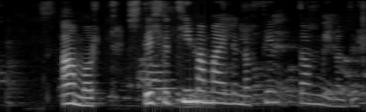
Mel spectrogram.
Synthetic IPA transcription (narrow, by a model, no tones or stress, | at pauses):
aːmɔɾ̥st̪ɪl̥t̪ʏt̪ʰiːmamaːjlɪnawfɪm̥t̪awnmiːnut̪ʏɾ̥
